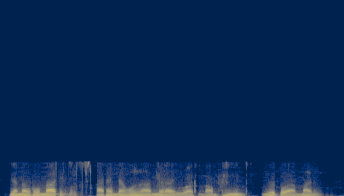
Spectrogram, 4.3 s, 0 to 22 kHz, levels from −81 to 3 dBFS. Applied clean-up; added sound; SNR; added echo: neural separator model SepFormer WHAMR!.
